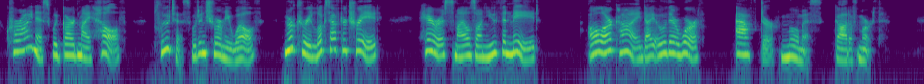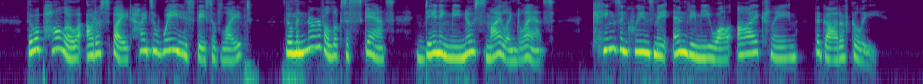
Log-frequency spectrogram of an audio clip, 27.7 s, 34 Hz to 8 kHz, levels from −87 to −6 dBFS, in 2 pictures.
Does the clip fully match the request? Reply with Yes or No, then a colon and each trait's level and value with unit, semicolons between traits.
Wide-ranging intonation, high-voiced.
Yes: wide, 5.9 semitones; high, 230 Hz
